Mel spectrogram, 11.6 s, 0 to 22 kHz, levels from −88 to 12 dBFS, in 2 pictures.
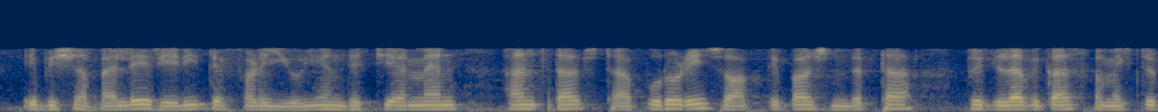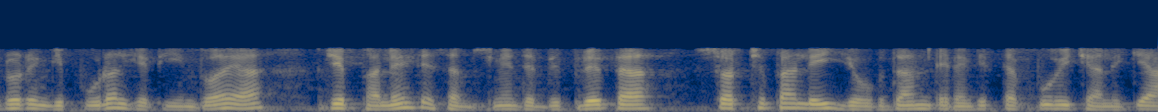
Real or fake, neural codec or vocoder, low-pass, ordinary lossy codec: fake; codec, 24 kHz, 0.9 kbps, WavTokenizer, medium speech release version 1; 3.6 kHz; none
